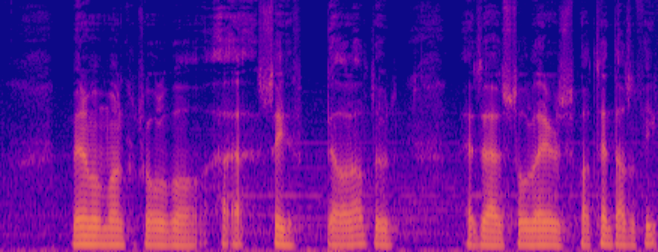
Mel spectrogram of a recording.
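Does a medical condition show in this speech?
Yes: Parkinson's disease; Parkinson's disease attributed to Agent Orange exposure during Vietnam service.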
